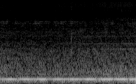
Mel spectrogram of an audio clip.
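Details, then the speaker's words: 1992 White-Westinghouse 5000 BTU window air conditioner: steady hum with a clunky, rumbly fan motor, less bad on low; motor needs thrust washers; compressor running hard with the condenser mostly plugged. "you hear the motor is pretty clunky and rumbly you leave on low it's not so bad so it needs thrust washers in the motor"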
